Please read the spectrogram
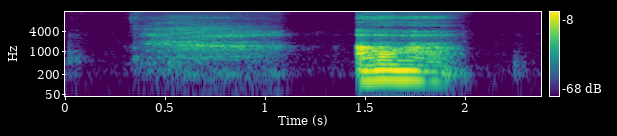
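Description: A woman draws an audible breath in through her mouth, lasting under a second, then makes a short voiced syllable near the end as she starts speaking again.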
